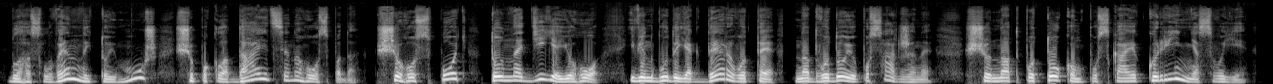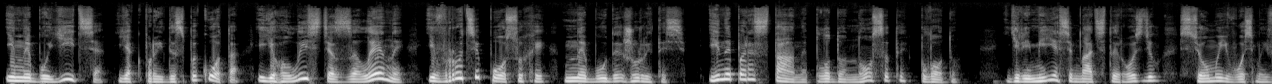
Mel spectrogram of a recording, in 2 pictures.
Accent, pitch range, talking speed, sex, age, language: native, 130-190 Hz, 125 wpm, male, 40-59, Ukrainian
